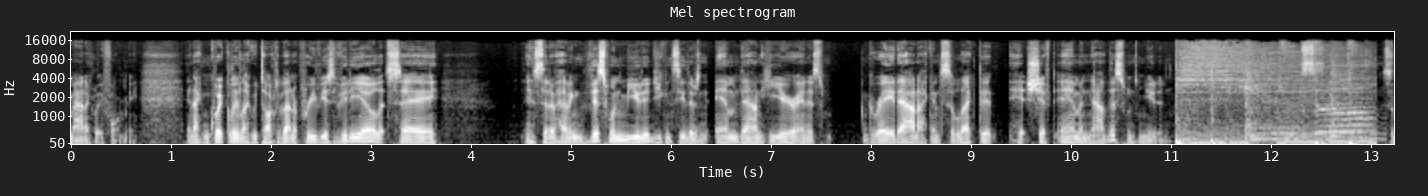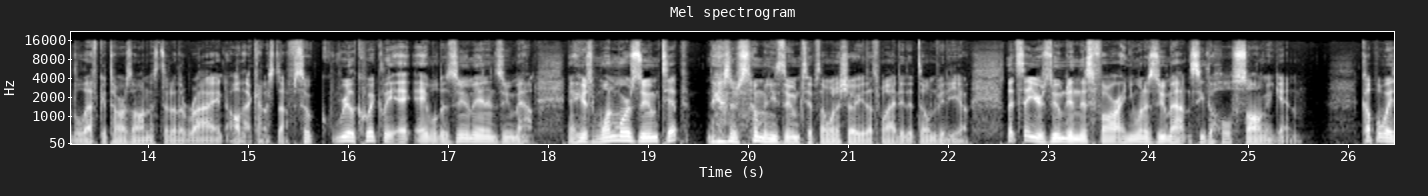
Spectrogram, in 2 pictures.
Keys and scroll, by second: 8.3 shift+m, 10.9 space, 12.9 space, 13.7 shift+space, 14.8 shift+m.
